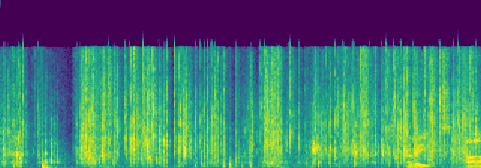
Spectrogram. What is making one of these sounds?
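A foil wrapper crinkles and rustles loudly.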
